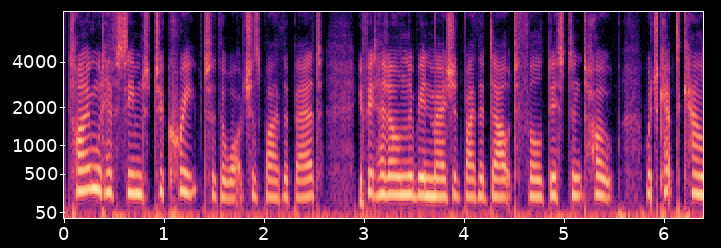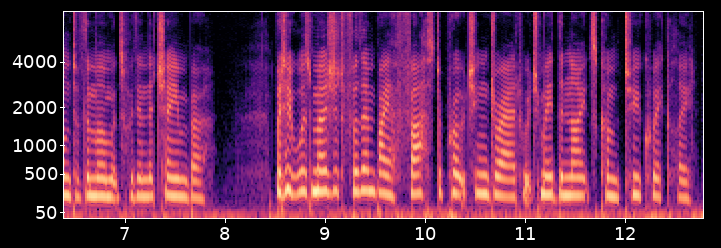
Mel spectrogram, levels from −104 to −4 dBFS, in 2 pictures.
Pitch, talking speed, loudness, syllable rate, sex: 230 Hz, 235 wpm, -19 LUFS, 5.7 syllables/s, female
